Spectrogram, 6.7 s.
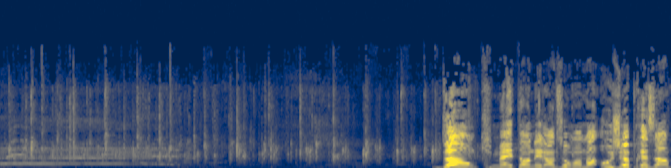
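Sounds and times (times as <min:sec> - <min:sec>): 
high sustained cheer or whistle: 0:00.0 - 0:02.1
audience applause: 0:00.0 - 0:05.2
speech: 0:04.4 - 0:06.6.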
